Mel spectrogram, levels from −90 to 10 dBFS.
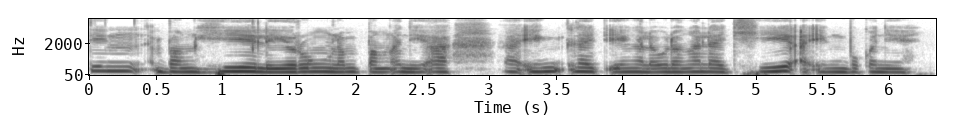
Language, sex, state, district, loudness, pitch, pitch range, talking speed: Mizo, female, Mizoram, Aizawl, -21 LUFS, 190 Hz, 185-205 Hz, 215 wpm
